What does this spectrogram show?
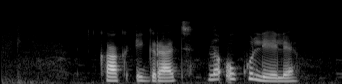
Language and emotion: Russian, neutral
